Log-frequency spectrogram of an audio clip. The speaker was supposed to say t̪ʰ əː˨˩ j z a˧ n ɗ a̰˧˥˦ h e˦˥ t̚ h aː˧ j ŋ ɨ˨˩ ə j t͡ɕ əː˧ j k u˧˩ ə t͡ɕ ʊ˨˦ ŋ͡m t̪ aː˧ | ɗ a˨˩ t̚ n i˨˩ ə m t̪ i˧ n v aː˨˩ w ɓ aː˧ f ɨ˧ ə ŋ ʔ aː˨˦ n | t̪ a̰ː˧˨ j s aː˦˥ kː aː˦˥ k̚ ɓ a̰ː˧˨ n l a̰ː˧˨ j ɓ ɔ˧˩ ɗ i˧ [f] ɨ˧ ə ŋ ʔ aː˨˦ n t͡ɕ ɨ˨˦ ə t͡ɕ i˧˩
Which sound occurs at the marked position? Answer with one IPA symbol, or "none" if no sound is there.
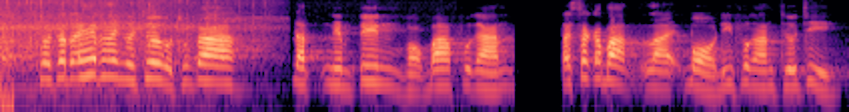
f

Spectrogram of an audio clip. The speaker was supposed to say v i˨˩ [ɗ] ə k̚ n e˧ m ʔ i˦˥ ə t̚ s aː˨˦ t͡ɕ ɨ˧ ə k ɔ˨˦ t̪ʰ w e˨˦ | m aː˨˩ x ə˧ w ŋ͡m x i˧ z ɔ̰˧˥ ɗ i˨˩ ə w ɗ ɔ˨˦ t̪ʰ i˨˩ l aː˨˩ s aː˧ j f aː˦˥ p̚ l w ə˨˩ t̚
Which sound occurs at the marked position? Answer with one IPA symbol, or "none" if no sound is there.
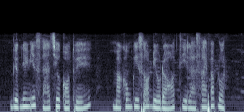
none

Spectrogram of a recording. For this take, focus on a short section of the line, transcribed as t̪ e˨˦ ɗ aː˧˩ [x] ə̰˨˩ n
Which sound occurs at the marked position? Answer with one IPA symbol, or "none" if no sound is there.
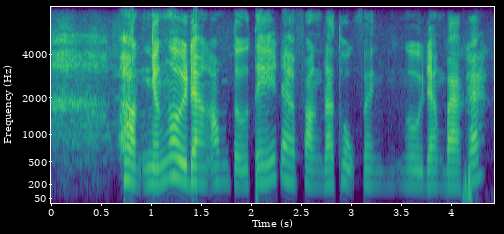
f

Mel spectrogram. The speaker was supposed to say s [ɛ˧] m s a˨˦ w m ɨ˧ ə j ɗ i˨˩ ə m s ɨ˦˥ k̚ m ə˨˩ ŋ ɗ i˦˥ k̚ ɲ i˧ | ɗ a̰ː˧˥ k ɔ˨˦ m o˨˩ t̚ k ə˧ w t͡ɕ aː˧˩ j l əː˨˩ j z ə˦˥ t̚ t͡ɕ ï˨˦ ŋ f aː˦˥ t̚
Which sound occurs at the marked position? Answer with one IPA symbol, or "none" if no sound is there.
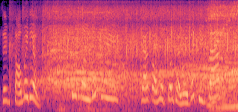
ɛ˧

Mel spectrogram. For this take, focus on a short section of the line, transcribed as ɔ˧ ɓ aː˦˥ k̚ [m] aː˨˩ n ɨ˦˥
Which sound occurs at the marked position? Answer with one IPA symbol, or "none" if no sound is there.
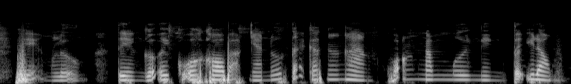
ɲ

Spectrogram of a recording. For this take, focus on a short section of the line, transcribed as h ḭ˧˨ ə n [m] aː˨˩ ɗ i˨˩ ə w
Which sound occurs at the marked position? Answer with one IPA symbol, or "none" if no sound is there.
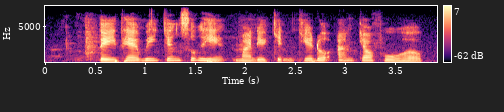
m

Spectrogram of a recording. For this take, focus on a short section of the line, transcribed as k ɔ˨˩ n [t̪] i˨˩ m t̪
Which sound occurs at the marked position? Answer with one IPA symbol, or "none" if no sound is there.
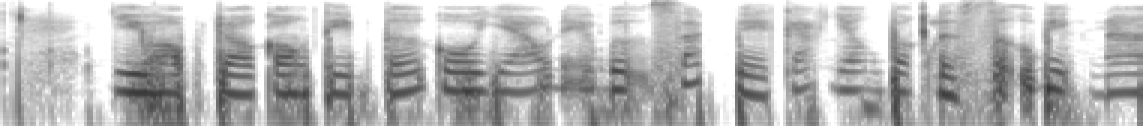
t̪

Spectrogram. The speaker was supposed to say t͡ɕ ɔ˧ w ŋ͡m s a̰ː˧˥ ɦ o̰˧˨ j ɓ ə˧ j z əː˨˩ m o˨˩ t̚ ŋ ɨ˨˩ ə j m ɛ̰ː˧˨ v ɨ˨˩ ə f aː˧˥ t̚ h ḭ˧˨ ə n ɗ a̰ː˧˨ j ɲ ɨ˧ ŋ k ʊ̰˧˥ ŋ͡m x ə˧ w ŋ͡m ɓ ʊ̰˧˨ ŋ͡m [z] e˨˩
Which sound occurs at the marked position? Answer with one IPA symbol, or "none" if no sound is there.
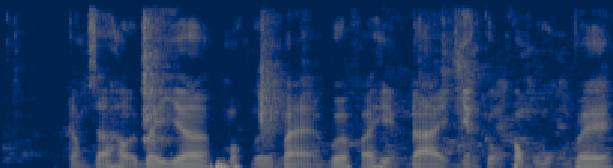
v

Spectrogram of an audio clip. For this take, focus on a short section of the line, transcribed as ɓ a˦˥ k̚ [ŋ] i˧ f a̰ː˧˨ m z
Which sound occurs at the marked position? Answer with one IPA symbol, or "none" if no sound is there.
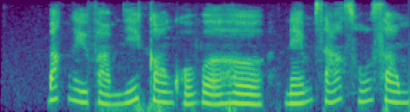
ŋ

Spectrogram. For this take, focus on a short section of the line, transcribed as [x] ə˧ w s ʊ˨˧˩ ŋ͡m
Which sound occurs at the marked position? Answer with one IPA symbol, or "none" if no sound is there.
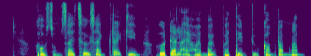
x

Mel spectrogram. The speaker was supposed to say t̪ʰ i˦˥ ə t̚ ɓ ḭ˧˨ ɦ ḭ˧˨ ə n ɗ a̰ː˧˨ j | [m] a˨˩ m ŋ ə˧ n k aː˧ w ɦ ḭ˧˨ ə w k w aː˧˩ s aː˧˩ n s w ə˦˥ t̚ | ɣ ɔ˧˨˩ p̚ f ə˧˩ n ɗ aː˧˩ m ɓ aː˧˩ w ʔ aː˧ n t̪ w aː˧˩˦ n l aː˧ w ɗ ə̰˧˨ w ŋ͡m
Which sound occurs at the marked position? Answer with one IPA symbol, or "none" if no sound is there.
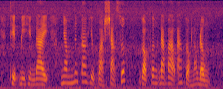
ɲ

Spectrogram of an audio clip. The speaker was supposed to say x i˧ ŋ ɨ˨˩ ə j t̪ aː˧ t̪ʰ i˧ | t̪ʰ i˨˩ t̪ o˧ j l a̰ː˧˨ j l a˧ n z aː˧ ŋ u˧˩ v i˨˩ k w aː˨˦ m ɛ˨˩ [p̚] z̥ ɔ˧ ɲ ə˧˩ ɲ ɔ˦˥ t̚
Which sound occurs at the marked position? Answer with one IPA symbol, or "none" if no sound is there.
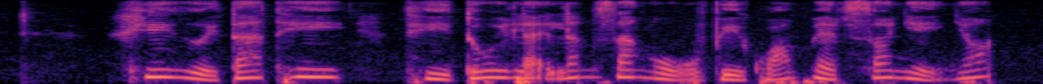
t̚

